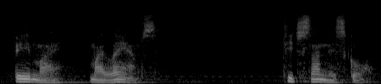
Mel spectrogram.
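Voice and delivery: very soft, low, measured charge; gentle instruction. Acted. Jesus telling Peter to feed his lambs, gentle. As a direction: give the task quietly and kindly.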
